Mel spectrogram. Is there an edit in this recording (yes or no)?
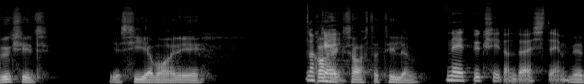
no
